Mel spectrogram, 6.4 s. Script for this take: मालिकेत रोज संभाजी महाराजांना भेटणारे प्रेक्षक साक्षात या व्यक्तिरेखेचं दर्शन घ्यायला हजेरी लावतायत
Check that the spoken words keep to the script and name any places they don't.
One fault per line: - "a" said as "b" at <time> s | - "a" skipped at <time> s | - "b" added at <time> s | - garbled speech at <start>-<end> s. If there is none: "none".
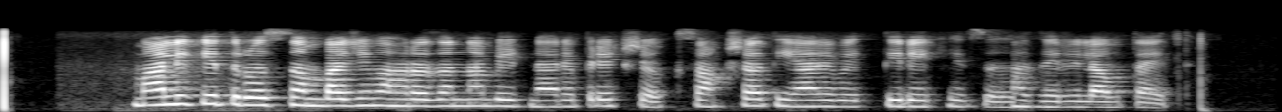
- "दर्शन घ्यायला" skipped at 5.1 s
